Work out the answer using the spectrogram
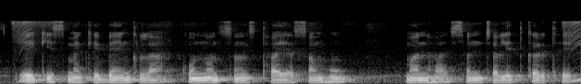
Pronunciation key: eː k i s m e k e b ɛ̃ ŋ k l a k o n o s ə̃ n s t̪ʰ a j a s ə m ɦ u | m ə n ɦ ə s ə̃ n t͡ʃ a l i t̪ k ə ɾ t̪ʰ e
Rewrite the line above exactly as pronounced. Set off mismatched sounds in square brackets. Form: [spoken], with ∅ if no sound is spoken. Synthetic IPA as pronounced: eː k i s m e k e b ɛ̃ ŋ k l a k o n o s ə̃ n s t̪ʰ a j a s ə m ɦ u | m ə n ɦ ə s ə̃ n t͡ʃ a l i t̪ k ə ɾ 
